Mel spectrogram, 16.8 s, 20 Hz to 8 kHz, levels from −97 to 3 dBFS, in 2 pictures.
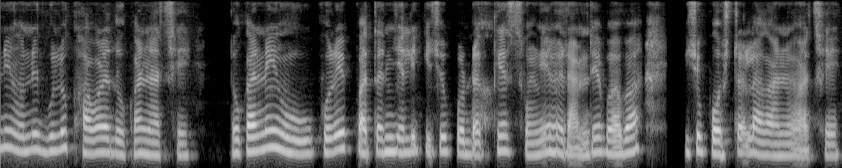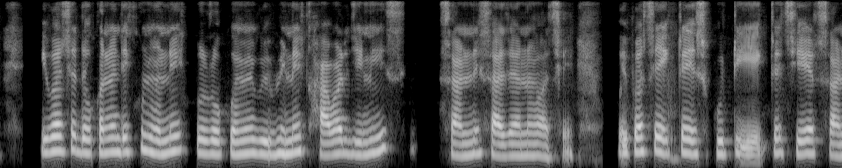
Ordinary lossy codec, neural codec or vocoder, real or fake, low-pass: none; codec, 16 kHz, 8 kbps, FunCodec, trained on LibriTTS, 25 frames a second; fake; none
